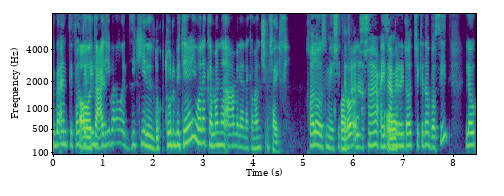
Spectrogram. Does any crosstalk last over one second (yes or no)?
yes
